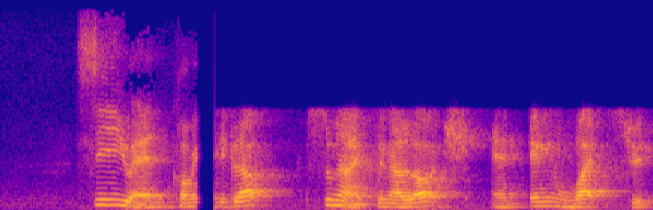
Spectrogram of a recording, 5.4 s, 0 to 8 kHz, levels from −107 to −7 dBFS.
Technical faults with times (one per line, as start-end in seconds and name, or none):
1.63-1.79 handover gap
1.79-5.45 fallback to narrowband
